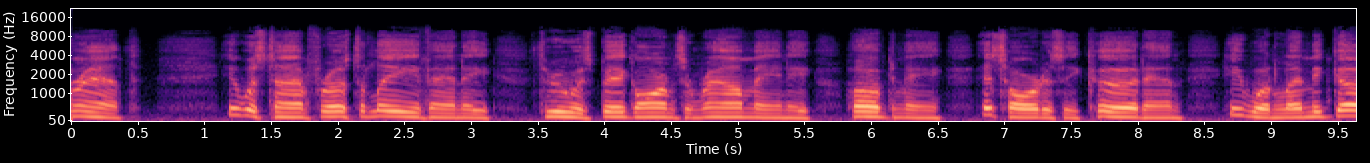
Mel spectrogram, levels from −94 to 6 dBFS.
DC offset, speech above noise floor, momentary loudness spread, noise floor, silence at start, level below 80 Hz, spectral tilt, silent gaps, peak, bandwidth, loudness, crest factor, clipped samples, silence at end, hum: under 0.1%; 35 dB; 13 LU; -49 dBFS; 0 s; -52 dBFS; -7 dB/octave; none; 0 dBFS; 10 kHz; -15 LUFS; 14 dB; under 0.1%; 0 s; none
